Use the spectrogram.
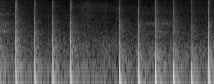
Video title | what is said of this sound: Bread Machine Hamburger Buns | when you tap on them they give you a hollow sound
